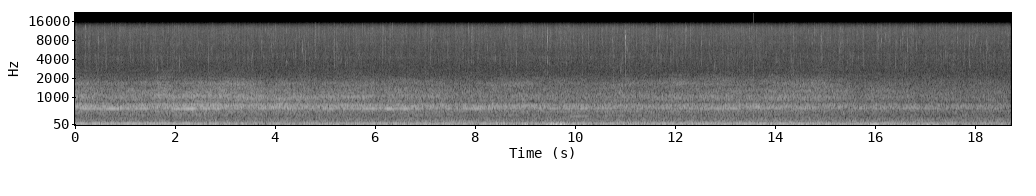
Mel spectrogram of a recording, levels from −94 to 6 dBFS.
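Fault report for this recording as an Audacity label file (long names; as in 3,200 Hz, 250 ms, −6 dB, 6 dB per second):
13.570000	13.570000	click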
